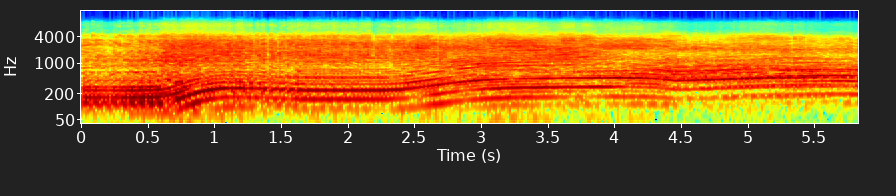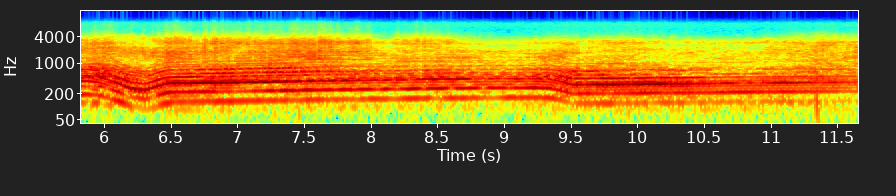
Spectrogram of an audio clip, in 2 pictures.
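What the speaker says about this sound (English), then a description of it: "the factory experimental cars thrill the crowd as they lunge off the starting line and blast to" Factory experimental drag racing cars launch off the starting line with loud engines rising and falling in repeated surging revs, close and continuous.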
